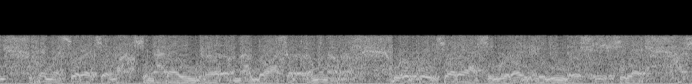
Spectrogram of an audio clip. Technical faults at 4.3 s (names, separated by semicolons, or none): companded audio read as linear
